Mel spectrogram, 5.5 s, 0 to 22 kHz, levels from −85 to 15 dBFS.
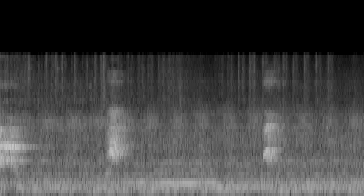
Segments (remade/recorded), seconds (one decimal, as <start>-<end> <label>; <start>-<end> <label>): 0.0-2.2 recorded; 2.2-5.5 remade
